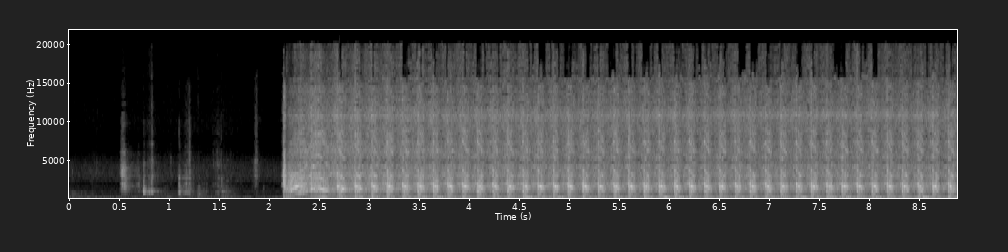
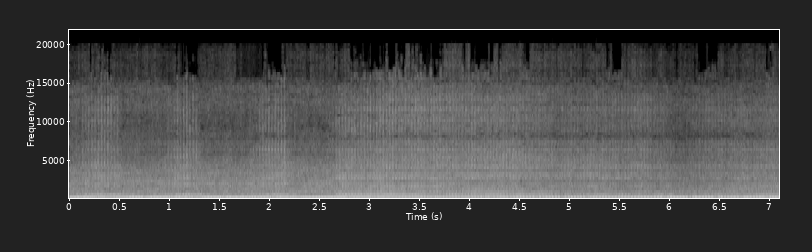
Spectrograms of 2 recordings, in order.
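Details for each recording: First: 1999 Honda Civic EK hatchback revived after sitting for years, distributor held by hand while adjusting timing; starter cranks evenly about 200 rpm for eight seconds, tries to catch but won't run; owner unsure of timing and firing order. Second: 1999 Honda Civic EK hatchback revived after sitting for years, running on a turbo-tune ECU; even, quiet idle with steady low beat, no ticks or knocks, runs smoothly.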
